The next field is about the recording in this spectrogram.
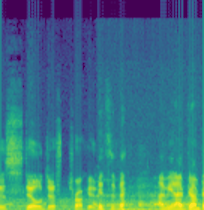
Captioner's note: chuckles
